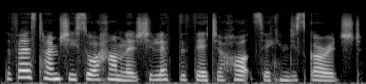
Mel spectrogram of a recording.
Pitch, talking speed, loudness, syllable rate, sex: 220 Hz, 215 wpm, -19 LUFS, 5.4 syllables/s, female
